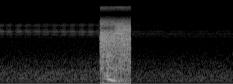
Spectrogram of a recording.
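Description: A punch lands with a sharp thud.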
